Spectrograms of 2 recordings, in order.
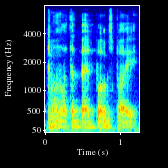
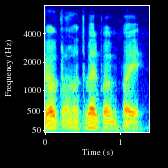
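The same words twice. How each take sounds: First: Said in the usual way. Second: "bed bugs" said a little louder, as a set farewell; conversation-ending intonation. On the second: Retold or imitated. Someone ending a conversation, conversation-ending intonation. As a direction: say "don't let the bed bugs bite" as a friendly throwaway sign-off. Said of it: "tell by the way they said it".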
